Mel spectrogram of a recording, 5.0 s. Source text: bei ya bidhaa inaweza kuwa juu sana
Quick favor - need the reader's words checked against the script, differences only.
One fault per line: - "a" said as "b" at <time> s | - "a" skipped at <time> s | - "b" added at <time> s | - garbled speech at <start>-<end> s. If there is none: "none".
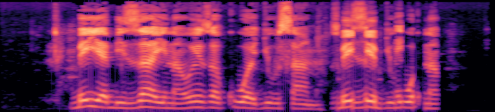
- garbled speech at 3.3-4.4 s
